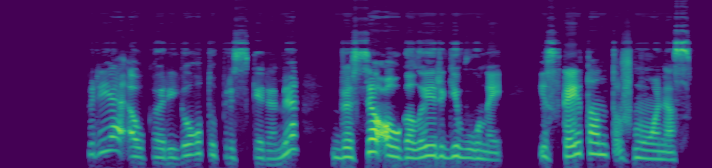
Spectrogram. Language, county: Lithuanian, Telšiai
